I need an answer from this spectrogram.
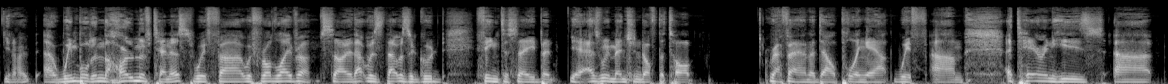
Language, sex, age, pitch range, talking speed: English, male, 30-49, 115-145 Hz, 215 wpm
